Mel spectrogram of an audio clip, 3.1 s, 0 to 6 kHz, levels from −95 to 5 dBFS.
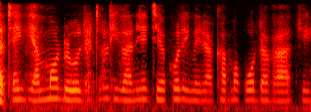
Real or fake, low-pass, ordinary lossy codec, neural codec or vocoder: fake; 5.4 kHz; AAC, 32 kbps; codec, 16 kHz in and 24 kHz out, 0.6 kbps, FocalCodec, streaming, 2048 codes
